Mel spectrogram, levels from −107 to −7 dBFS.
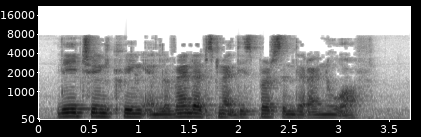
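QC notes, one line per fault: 1.67–1.69 s, damaged data in a compressed stream: a brief glitch cuts into the speech for about 20 ms where corrupted bytes in the coded stream make the decoder misread its frames, lose sync and hunt for the next valid header before normal decoding resumes. On a spectrogram this shows as a narrow vertical break out of keeping with the surrounding harmonics; the waveform shows a short disruption.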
